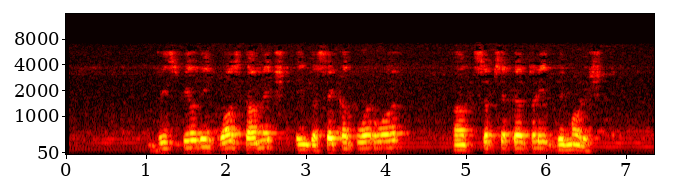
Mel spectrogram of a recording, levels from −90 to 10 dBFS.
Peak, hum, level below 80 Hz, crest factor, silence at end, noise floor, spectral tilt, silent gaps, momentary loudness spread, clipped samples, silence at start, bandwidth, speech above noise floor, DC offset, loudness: -2 dBFS; 50 Hz at -60 dBFS; -68 dBFS; 18 dB; 0.8 s; -59 dBFS; -7.5 dB/octave; none; 11 LU; under 0.1%; 1.15 s; 6 kHz; 40 dB; under 0.1%; -20 LUFS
